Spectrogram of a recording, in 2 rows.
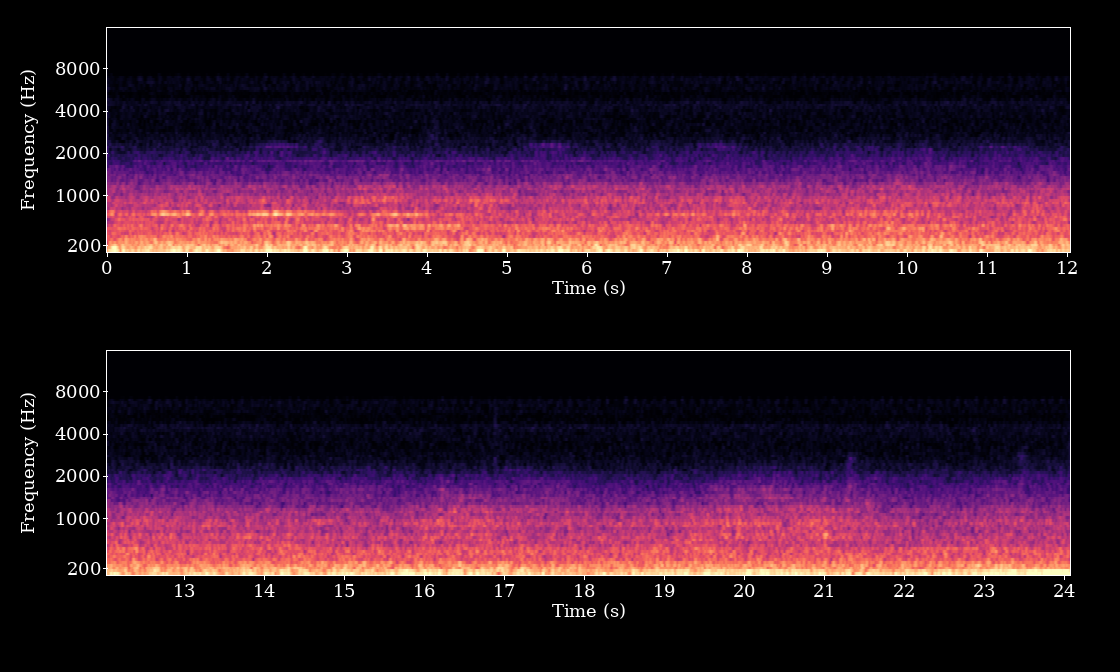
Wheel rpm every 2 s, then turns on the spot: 0, 0, 0, 0, 0, 0, 0, 0, 0, 0, 0, 0.
none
